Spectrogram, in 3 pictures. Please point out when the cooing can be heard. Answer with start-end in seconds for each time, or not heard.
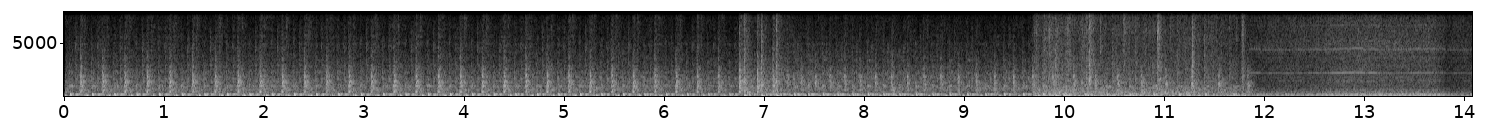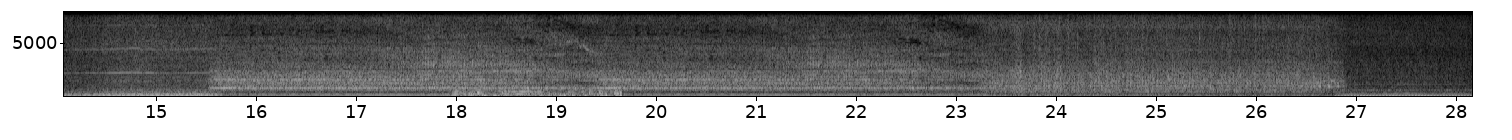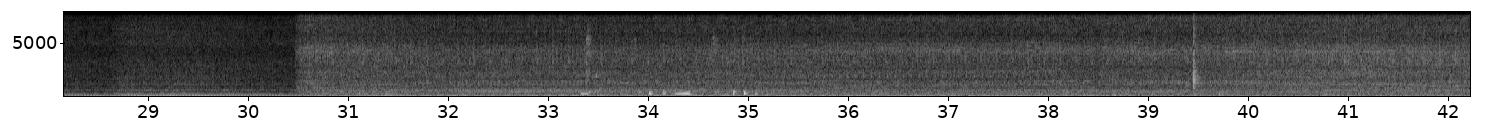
9.7-11.9, 17.9-19.7, 33.3-35.1.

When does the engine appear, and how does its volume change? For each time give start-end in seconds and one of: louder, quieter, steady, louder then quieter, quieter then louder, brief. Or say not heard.
0.0-42.1 quieter.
